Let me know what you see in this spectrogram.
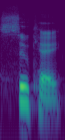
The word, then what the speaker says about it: psuche: It's called psuche. And I believe it's P-S-U-C-H-E. P-S-U-C-H-E. Psuche, sometimes translated soul or life.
